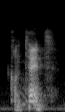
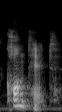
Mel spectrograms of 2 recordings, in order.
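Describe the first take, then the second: First: "content" stressed on the second syllable, con-TENT; "content" as in satisfied, con-TENT. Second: "content" stressed on the first syllable, CON-tent; "content" as the noun, CON-tent. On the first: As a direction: keep con short and lean on TENT in "content". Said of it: "put the primary stress on the second syllable". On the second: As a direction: hit CON in "content", let tent drop. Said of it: "put the primary stress on the first syllable". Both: Shown as a demonstration.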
